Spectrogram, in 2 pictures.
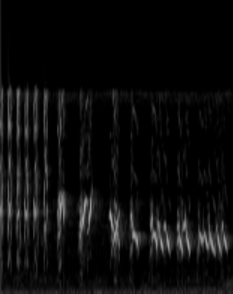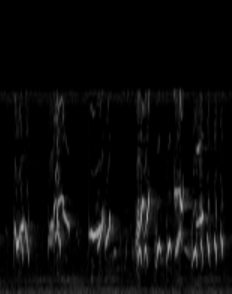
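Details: Greater green leafbird held in a cage and provoked to reveal its full song: opening harsh stuttering notes, then a busy sequence of twisting whistles and squawky chattering phrases.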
